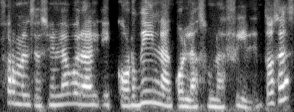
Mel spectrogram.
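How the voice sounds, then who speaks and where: A woman speaks at a fairly quick pace in a high, bright and sharp voice, recorded dry and close with no echo. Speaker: instructor in labor law course. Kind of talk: online lecture. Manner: fast; animated.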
